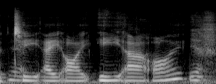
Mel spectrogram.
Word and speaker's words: Taieri: That's just sometimes what happens, and so now it's spelt with a E, so Taieri. So taieri would be the pronunciation if you were going to pronounce it as written.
